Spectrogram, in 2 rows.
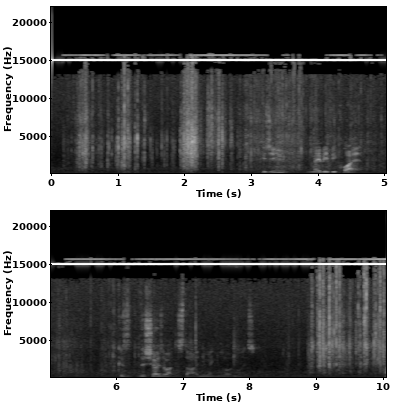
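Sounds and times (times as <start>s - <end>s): television static hiss: 0.0s - 10.0s.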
